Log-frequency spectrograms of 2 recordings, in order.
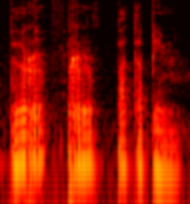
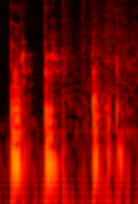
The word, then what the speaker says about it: Brr Brr Patapim: Brr brr patapim. Brr brr patapim. Brr brr brr brr patapim. If you can't roll your R's, we'll learn. Okay, you have to learn.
